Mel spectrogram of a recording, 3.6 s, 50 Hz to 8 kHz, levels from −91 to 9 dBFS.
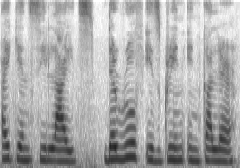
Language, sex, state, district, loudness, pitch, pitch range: English, female, Nagaland, Kohima, -16 LUFS, 205 Hz, 195-220 Hz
